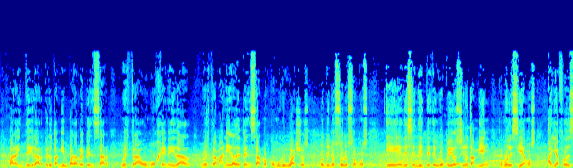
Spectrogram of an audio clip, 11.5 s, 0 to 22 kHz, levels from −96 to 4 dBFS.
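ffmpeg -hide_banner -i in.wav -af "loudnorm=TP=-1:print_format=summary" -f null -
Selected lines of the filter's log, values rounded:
Input Integrated:    -23.7 LUFS
Input True Peak:      -8.2 dBTP
Input LRA:             0.7 LU
Input Threshold:     -33.7 LUFS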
